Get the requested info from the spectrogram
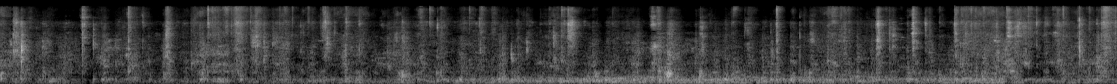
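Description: Close-miked eating: wet chewing and lip-smacking on stuffed flatbread, a dense, irregular run of smacks and clicks.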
